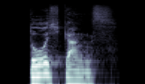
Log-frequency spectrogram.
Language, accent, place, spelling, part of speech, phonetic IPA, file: German, Germany, Berlin, Durchgangs, noun, [ˈdʊʁçˌɡaŋs], De-Durchgangs.ogg
- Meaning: genitive singular of Durchgang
